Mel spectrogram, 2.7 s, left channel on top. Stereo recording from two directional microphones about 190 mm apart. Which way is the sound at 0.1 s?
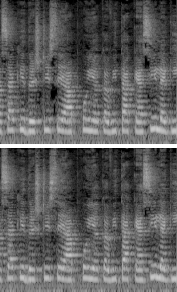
5° left (ahead or behind).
